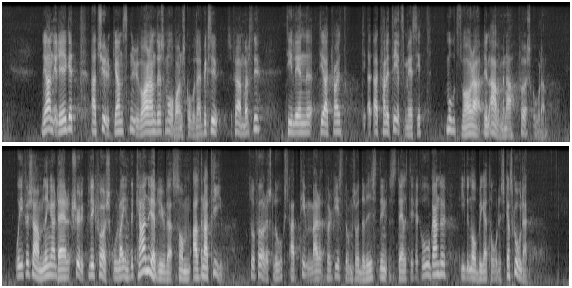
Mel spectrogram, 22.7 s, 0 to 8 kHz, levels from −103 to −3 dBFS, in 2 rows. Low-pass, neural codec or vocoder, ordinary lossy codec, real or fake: 7.2 kHz; codec, 16 kHz, 1 kbps, X-Codec, HuBERT features, trained on LibriSpeech; none; fake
